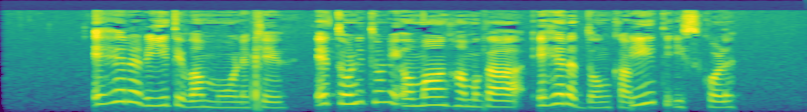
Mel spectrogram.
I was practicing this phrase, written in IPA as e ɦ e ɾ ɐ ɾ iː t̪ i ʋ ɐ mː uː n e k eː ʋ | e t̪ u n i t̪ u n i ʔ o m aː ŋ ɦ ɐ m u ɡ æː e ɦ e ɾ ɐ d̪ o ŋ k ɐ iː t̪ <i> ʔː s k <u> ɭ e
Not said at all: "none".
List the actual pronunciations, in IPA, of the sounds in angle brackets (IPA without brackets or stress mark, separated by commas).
i, o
